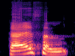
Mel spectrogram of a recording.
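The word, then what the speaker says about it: castle: silent है ये listen कैसल कैसल मतलब महल होता है अटारी होता है दुर्ग होता है कैसल तो कैसल में टी साइलेंट है कैसल ऑफेन ऑफेन में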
